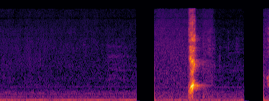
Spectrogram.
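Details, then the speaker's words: Simulated hiccup, not real: a single short, sharp hiccup after a pause, imitated by a narrator reading a children's story aloud. ""Hold your breath and hop up and down." Thump, thump, thump. But she hiccuped again."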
